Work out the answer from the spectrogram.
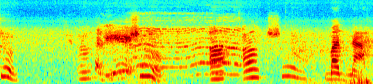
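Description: Several short, rising and falling wailing cries with fussing between them, in a small room; an ordinary infant cry.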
